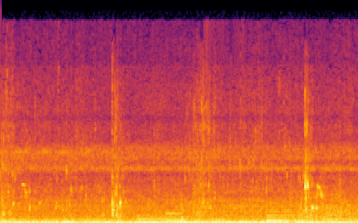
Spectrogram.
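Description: A small boat moves steadily through water in Vietnam, with soft splashing and a constant low rumble throughout, plus a few faint bird calls in the background.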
